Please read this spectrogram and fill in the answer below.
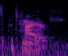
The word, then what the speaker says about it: Petyr: Pronounces this is not Peter Baelish. It's Petyr.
